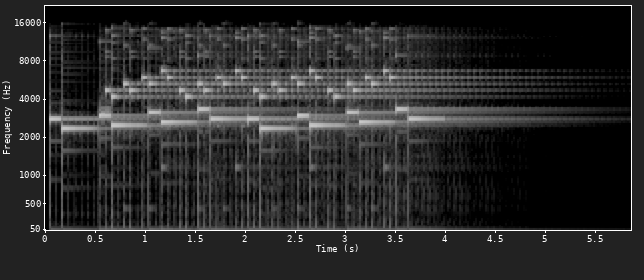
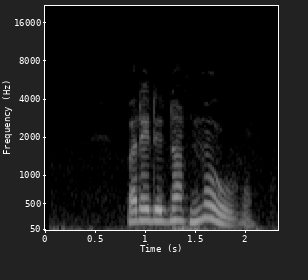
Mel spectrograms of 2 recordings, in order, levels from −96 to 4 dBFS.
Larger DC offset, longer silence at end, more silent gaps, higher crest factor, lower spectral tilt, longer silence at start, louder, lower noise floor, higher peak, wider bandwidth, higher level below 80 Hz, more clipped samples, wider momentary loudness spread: neither; first, 1.7 s vs 0.3 s; neither; about the same, 16 dB vs 16 dB; second, 5.5 dB/octave vs -9.5 dB/octave; about the same, 0.05 s vs 0.05 s; first, -18 LUFS vs -40 LUFS; about the same, -73 dBFS vs -72 dBFS; first, -6 dBFS vs -26 dBFS; first, 16.5 kHz vs 7 kHz; second, -70 dBFS vs -62 dBFS; neither; second, 4 LU vs 7 LU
